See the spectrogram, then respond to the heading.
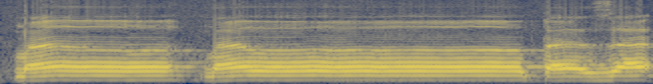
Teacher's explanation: ujung lidah ke pangkal gigi seri atas ya atau tempat tumbuhnya gigi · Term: huruf ta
